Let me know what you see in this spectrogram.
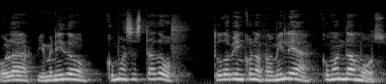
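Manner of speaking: high-pitched dentist voice, rattled off, pitch way up. Voicing a dentist welcoming a patient: high-pitched dentist voice. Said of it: "a fast paced and high pitched voice".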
